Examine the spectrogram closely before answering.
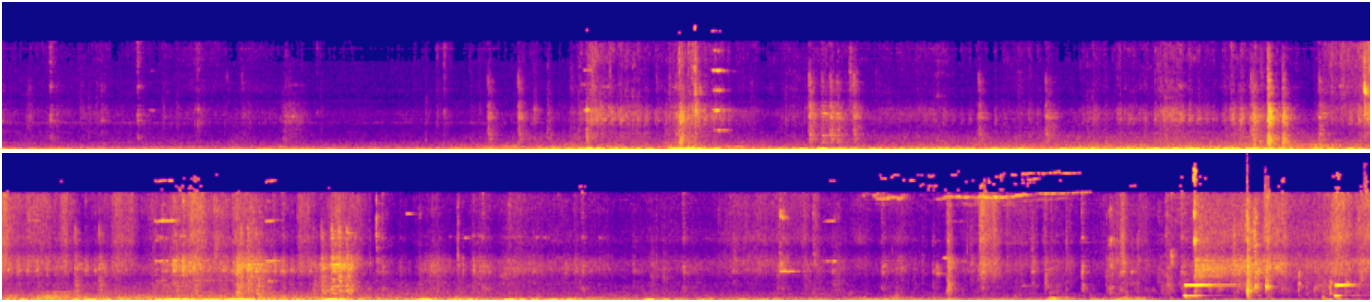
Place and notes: vancouver, pender street, bus drive
in a city bus, driving downtown - automatic voice announcing the next bus stops
soundmap international
social ambiences/ listen to the people - in & outdoor nearfield recordings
